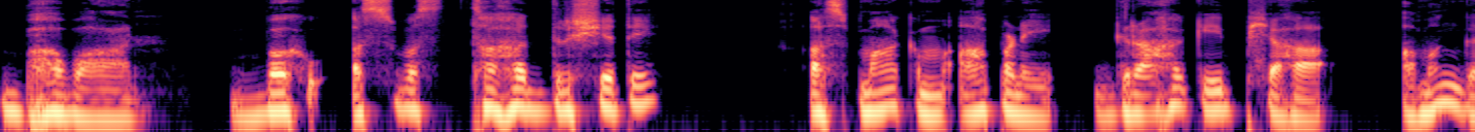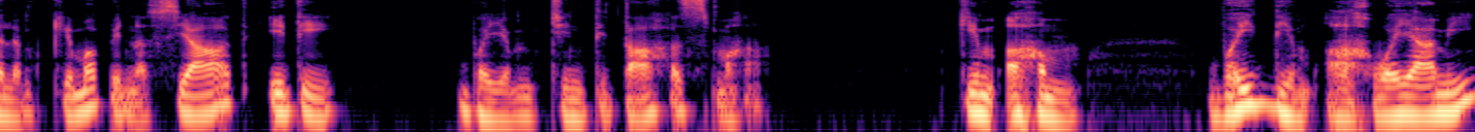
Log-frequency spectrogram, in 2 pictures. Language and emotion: Sanskrit, fearful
